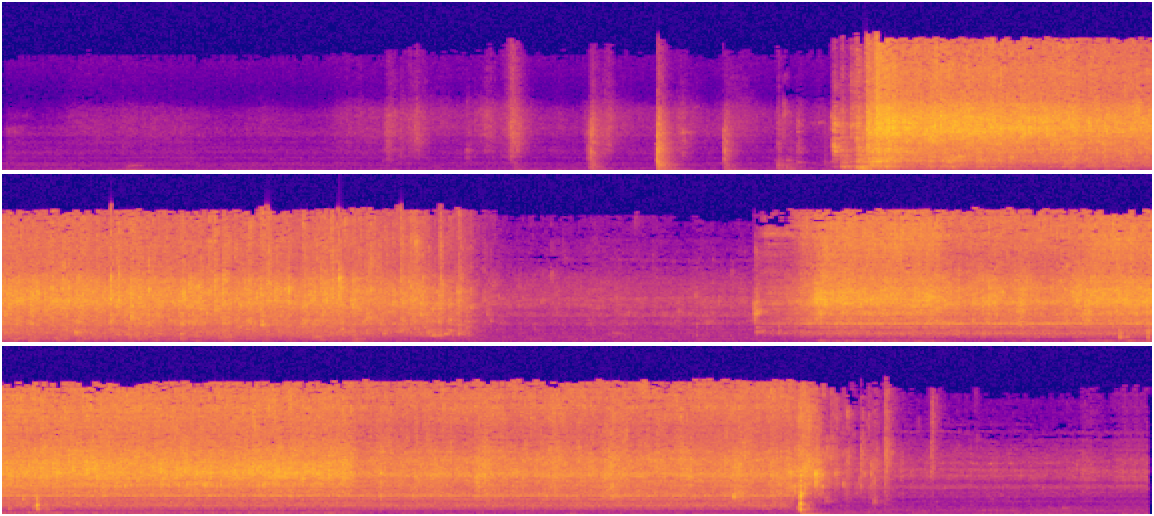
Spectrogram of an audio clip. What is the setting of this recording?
lavatory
